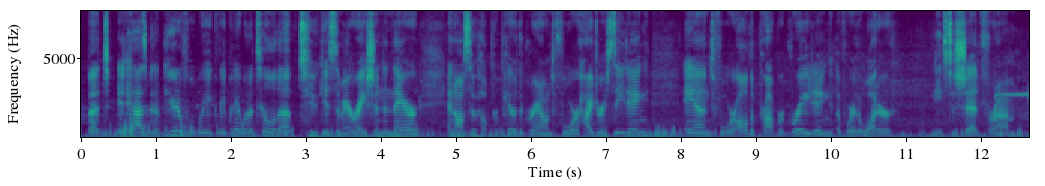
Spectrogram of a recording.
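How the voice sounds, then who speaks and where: A woman at medium pitch, monotone with flat intonation, at a moderate pace, with audible room echo and noticeable background noise. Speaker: school administrator giving a tour. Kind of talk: walking tour video narration. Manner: casual, friendly.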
